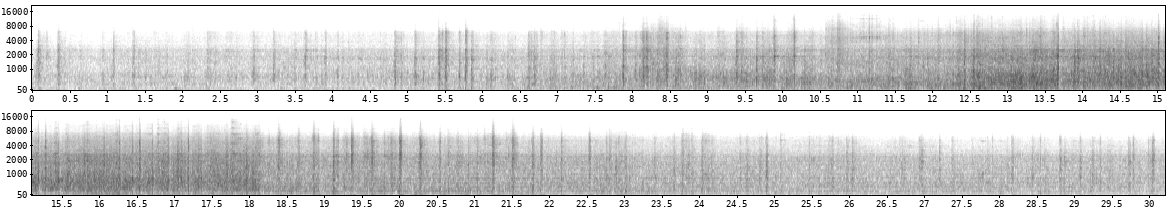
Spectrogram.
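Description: British Rail first-generation diesel multiple unit passing close by through a junction, its wheels clicking over rail joints and pointwork. The sound builds to its loudest in the middle and then drops away suddenly, leaving a steady diesel engine hum with continuing wheel clicks.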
